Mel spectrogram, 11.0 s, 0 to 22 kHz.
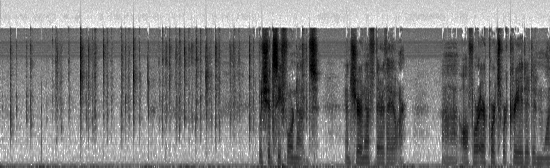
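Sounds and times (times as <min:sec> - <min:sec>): typing on computer keyboard: 0:00.1 - 0:05.2.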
